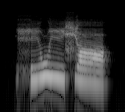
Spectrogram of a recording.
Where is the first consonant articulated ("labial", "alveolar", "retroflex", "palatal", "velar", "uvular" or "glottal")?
glottal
